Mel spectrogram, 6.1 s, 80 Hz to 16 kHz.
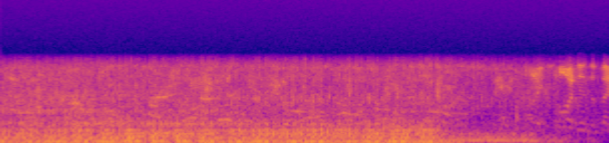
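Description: Lifted off-road 4x4's engine running steadily at low revs as the vehicle is driven, fading away over the last second or so.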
